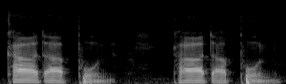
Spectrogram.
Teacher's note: The T is not highly aspirated, which means it's not very explosive.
